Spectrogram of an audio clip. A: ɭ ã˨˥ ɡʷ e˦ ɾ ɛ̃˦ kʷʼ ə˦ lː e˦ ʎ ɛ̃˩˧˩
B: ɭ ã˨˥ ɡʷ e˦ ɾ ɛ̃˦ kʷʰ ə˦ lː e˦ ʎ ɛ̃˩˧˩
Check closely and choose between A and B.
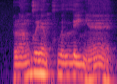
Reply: B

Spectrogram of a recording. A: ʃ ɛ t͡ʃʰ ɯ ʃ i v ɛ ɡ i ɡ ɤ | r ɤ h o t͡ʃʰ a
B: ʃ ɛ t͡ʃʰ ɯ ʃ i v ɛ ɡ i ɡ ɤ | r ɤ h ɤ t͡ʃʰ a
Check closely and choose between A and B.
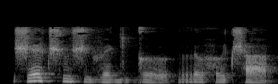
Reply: B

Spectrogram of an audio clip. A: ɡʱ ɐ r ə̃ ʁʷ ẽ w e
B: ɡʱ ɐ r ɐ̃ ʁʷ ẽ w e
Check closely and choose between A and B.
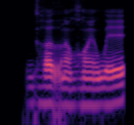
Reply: B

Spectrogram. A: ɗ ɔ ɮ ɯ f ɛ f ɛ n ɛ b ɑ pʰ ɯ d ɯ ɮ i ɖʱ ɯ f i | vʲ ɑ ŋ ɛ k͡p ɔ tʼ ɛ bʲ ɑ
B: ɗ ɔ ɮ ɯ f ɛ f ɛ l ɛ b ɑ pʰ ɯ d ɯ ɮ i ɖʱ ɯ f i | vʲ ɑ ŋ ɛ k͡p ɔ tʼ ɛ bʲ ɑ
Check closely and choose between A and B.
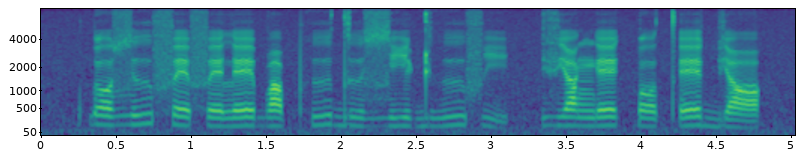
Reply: B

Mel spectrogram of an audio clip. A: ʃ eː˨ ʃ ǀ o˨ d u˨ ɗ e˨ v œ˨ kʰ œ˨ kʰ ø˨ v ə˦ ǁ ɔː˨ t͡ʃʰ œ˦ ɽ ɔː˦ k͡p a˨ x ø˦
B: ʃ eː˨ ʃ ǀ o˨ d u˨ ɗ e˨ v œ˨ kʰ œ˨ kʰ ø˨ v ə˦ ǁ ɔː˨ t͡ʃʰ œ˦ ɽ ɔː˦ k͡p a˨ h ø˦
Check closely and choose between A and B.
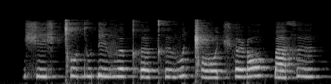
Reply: A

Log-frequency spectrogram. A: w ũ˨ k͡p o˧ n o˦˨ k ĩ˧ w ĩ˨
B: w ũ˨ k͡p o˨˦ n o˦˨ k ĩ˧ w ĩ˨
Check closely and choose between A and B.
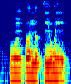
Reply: B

